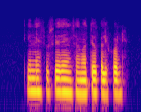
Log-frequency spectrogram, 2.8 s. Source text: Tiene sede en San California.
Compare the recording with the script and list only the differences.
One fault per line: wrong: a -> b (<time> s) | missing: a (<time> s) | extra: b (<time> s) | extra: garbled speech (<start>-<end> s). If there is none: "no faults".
extra: su (0.8 s)
extra: Mateo (1.6 s)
